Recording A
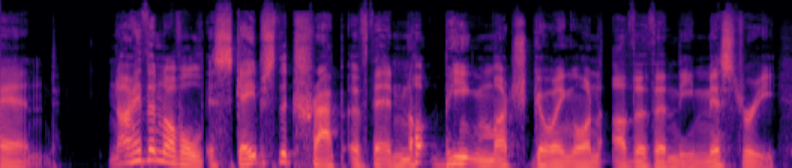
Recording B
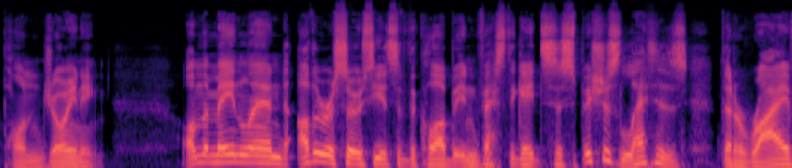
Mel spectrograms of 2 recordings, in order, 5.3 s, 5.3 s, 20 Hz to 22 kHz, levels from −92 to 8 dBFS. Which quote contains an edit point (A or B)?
A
